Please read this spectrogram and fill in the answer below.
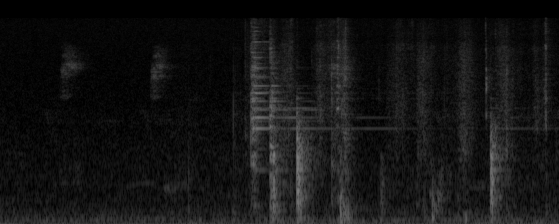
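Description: Painting tools being handled at the work table: a few sharp knocks and clicks in the second half, the first with a brief metallic ring.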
